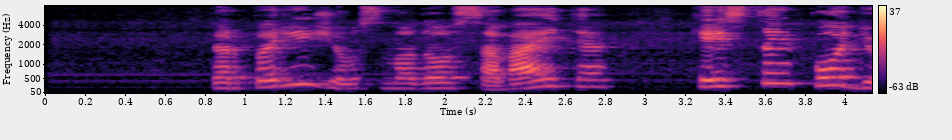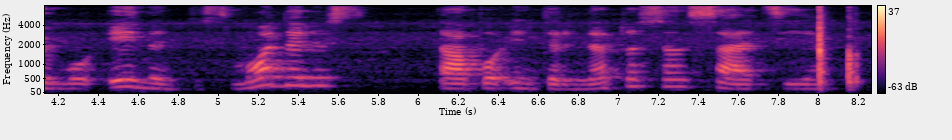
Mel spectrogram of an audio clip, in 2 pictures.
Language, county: Lithuanian, Vilnius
